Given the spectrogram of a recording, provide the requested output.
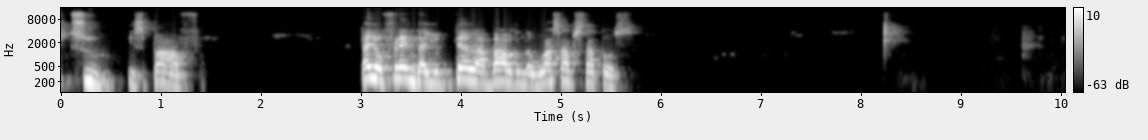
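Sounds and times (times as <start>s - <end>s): sharp snap: 8.2s - 8.5s.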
